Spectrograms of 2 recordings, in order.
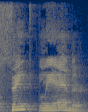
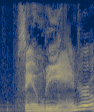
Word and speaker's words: St. Leander: Why do you say it like that? St. Leander? Oh, it's St. Leander. That's the name of the saint. I thought you were saying San Leandro. San Leandro?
